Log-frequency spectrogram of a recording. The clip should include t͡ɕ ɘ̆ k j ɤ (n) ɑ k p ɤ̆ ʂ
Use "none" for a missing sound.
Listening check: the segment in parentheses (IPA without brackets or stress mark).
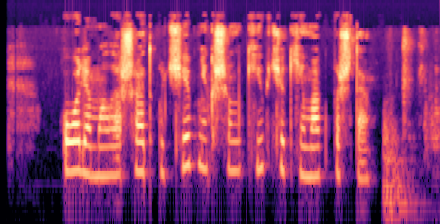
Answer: m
